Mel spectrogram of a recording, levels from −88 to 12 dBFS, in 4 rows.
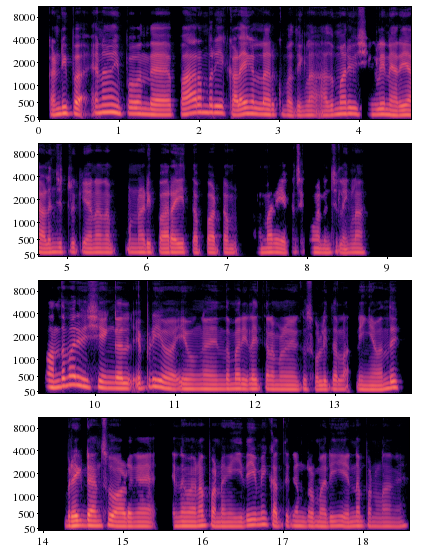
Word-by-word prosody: கண்டிப்பா. 170 +4 +3 0.2
ஏன்னா 205 +3 +3 0.2
இப்போ 175 0 -4
அந்த 155 -2 +2 0.4
பாரம்பரிய 200 +4 +3
கலைகள்லாம் 155 +1 +3
இருக்கும் 145 -1 -7
பாத்தீங்களா, 130 +2 -3
அதுமாரி 160 +6 0
விஷயங்களே, 150 0 -1
நிறைய 135 +2 +3
அழிஞ்சிட்டு 130 +2 -3
இருக்கு. 130 0 -7
ஏன்னானா 125 0 -2 0.2
முன்னாடி 125 0 -2
பறை, 120 +1 +2 0.2
தப்பாட்டம், 120 0 -4 0.3
அந்த 115 - -12
மாரி 125 -1 0
எக்கச்சக்கமா 130 0 -9
இருந்துச்சு 115 +4 -5
இல்லைங்களா, 120 +2 -3 0.7
அப்ப 190 - 0
அந்த 190 +5 +4
மாரி 255 -1 +5
விஷயங்கள் 160 -5 +3 0.2
எப்படி 200 +6 -2
இவன் 145 -5 +1
இவங்க 135 0 0 0.2
இந்த 135 +1 -1
மாரி 140 -1 +2
இளையதலமுறையினருக்கு 130 -2 -1
சொல்லி 120 +1 0
தரலாம்? 130 -1 -4
நீங்க 120 -1 0
வந்து 160 +7 +2 0.6
பிரேக் 145 +2 +6
டான்ஸும் 140 0 +4
ஆடுங்க. 130 0 +2 0.4
என்ன 130 +1 +1
வேணா 130 +2 +3
பண்ணுங்க. 125 -1 0
இதையுமே 160 +5 0
கத்துக்கன்ற 135 -1 -3
மாரி 125 +2 -1 0.2
என்ன 135 +1 -1
பண்ணலாங்க?. 125 -1 -6
135 Hz, 150 wpm, -23 LUFS, 125-155 Hz, 0.7 s, பிரேக்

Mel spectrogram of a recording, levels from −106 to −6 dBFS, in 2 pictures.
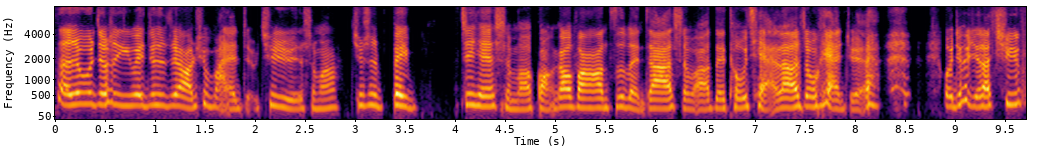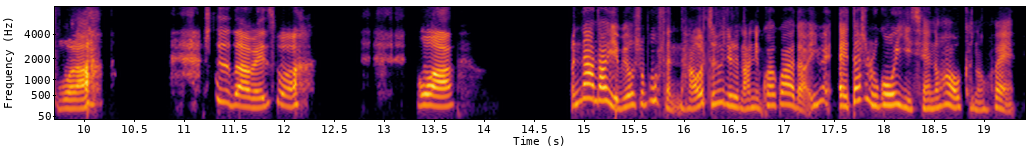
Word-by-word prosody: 他 - - +3
是 270 +2 +6
不 290 - -2
是 295 - 0
就 270 0 +4
是 285 -2 -3
因 250 0 -3
为 255 -1 +4
就 260 +2 -4
是 260 -1 -4
这 255 - -1
样 245 - +4
去 280 +4 -8
买 220 -6 -3 0.2
去 215 -7 -5
什 195 - -13
么， 195 +3 -6
就 260 - -6
是 260 0 -3
被 260 -3 +9 0.5
这 275 0 -1
些 240 -2 +4
什 210 -5 -8
么 180 +1 -2
广 - - -1
告 225 +1 +6
方 215 -2 +6
啊、 210 - +6
资 225 +3 -6
本 195 -6 -3
家 195 0 +6
什 200 -4 -8
么 175 -1 -2
得 195 0 -5
投 210 - -3
钱 230 - -1
了， 210 0 +7
这 240 - -2
种 230 - 0
感 185 -8 +4
觉。 175 -1 -6 0.8
我 240 - 0
就 245 - -3
会 380 - 0
觉 230 - -3
得 - - +6
他 - - +7
屈 275 +2 -1
服 195 -10 -14
了， 195 0 +5 1.3
是 330 -2 -4
的， 250 -4 +3
没 210 0 -4
错， 275 -7 -4 1.2
哇 250 -2 +5 1.2
那 425 -1 +3
倒 365 -1 +4
也 210 - -3
没 210 - -9
有 255 - -1
说 290 +1 -11
不 360 - -7
粉 370 - -11
他， - - -6
我 - - 0
只 280 - -10
是 315 - -8
会 - - -10
觉 255 - -4
得 230 - -5
哪 - - -7
里 210 - -9
怪 260 +6 -6
怪 275 0 -2
的。 - - -7
因 265 - -8
为 340 -3 -12
哎， 245 0 0
但 360 +8 -2
是 400 - -11
如 260 - -4
果 270 - +1
我 265 - +2
以 250 -8 -5
前 190 +2 -9
的 210 - -7
话 275 +3 -2
我 220 - -3
可 210 - -18
能 170 -2 -14
会。 170 - -7
235 Hz, 280 characters per minute, -23 LUFS, 205-270 Hz, 1.3 s, 被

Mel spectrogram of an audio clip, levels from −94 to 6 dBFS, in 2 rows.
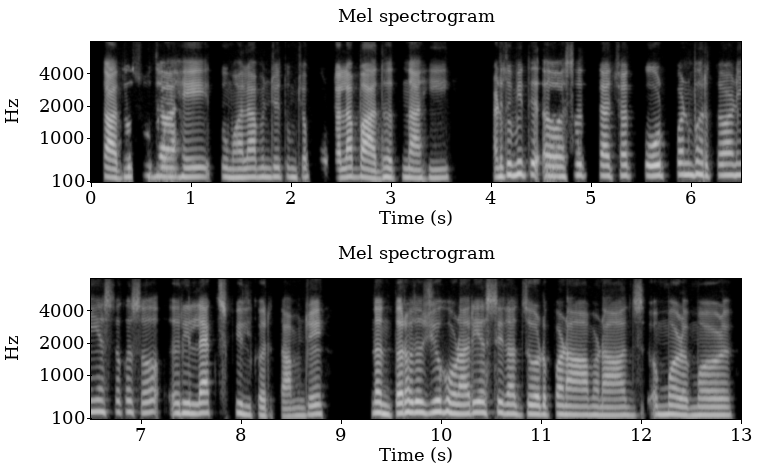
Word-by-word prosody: साधंसुधं 195 +3 +1
आहे, 195 0 +1
तुम्हाला 185 0 0
म्हणजे 190 +1 -3
तुमच्या 190 0 -6
पोटाला 195 -8 0
बाधत 180 +1 +3
नाही. 175 -1 -1 0.5
आणि 195 +1 +1
तुम्ही 235 +2 +3
ते 240 - +2
असं 205 +1 +1
त्याच्यात 220 0 -1
पोट 220 +1 +4
पण 240 -1 +1
भरतं 225 -3 -1
आणि 230 +1 +1
असं 235 0 -4
कसं 225 0 -3 0.3
रिलॅक्स 210 +1 +2
फील 200 -4 -1
करता, 155 -3 -4
म्हणजे 165 +5 -1 0.5
नंतरची 215 +2 +4
जी 215 - 0
होणारी 200 0 +3
असते 220 0 0
ना 195 -1 +1
जडपणा 185 -1 +2
म्हणा, 165 -1 -1
च 160 - -7 0.2
मळमळ 170 -2 +1
195 Hz, 150 wpm, -23 LUFS, 180-215 Hz, 0.5 s, पोट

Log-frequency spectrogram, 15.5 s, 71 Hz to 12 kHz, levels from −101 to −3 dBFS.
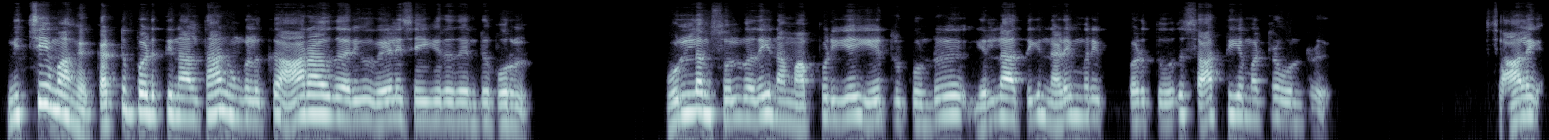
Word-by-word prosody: நிச்சயமாக 185 - +4 0.2
கட்டுப்படுத்தினால் 185 +2 +3
தான் 205 +3 +4
உங்களுக்கு 155 +1 -4 0.2
6வது 180 -1 +5
அறிவு 155 +1 0
வேலை 155 +2 +1
செய்கிறது 145 -1 -2
என்று 140 +1 -6
பொருள். 135 -1 0 1.5
உள்ளம் 190 +4 +4
சொல்வதை 160 +2 -1
நாம் 150 -2 -5
அப்படியே 155 +5 -4 0.2
ஏற்றுக்கொண்டு 145 -1 -7 0.4
எல்லாத்தையும் 160 +1 +1
நடைமுறைப்படுத்துவது 145 -1 -6
சாத்தியமற்ற 165 -2 -2 0.2
ஒன்று. 140 - -13 1.7
சாலை 170 +2 +1
160 Hz, 75 wpm, -22 LUFS, 145-180 Hz, 1.7 s, 6வது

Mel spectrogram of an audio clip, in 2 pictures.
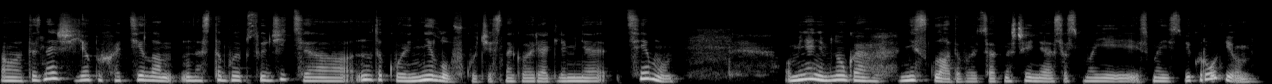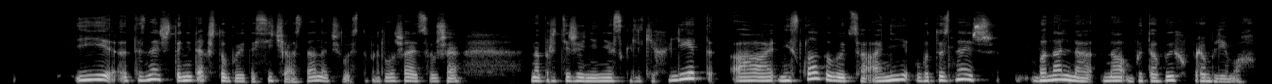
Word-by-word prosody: А 170 -2 0
ты 175 +5 -2
знаешь, 265 +5 +1
я 200 +3 0
бы 200 0 -6
хотела, 185 +1 -1
м, 175 +1 -1
с 170 - -4
тобой 195 0 0
обсудить, 195 +4 -4
а, 160 -2 -1
ну, 215 +2 +2
такую 170 -7 0
неловкую, 165 -9 +3
честно 145 +2 -6
говоря, 145 -1 -3
для 150 +2 -5
меня 155 +2 0 0.2
тему. 220 - +1 1.1
У 185 - -3
меня 220 +6 +6
немного 190 -6 +4 0.2
не 185 +3 +4
складываются 140 -8 -3
отношения 150 0 -2
со 140 -1 -6
моей 150 -2 -1
с - - -14
моей 155 -2 0
свекровью. 170 - -1 0.9
И, 215 +2 +4
э, 170 - -2
ты 175 +2 -5
знаешь, 225 +2 +2
это 170 - -1
не 180 +1 +4
так, 190 - -2
чтобы 150 -3 -1
это 130 -2 -6
сейчас, 130 -3 -5
да, 165 +5 -1
началось. 175 0 -4
Это 155 - -23
продолжается 160 -2 -3
уже 145 0 -2 0.7
на 165 -1 +2
протяжении 160 -1 -1
нескольких 155 0 -3
лет. 260 +7 +2
А, 175 0 +2
не 175 0 +3
складываются 185 - +1
они, 185 +8 +3
вот, 165 0 -4
ты 190 - +3
знаешь, 215 +2 +2 0.2
м, - - -21
банально 180 -2 +3
на 170 0 +1
бытовых 160 +4 -2
проблемах. 140 -5 -4
170 Hz, 145 wpm, -24 LUFS, 155-195 Hz, 1.1 s, меня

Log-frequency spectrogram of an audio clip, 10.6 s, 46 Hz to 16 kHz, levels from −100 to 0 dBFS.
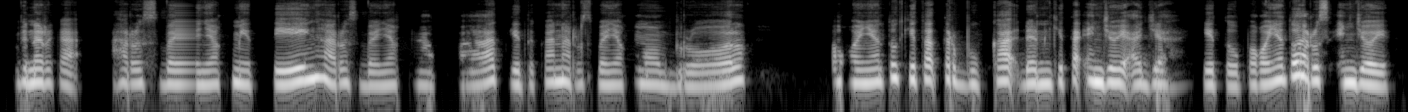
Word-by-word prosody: Benar 215 -1 +1
Kak. 190 -5 -8 0.3
Harus 210 0 -8
banyak 195 0 -5
meeting, 215 +6 +4
harus 215 0 -4
banyak 185 +1 -7
rapat, 190 +3 -7
gitu 195 -1 -6
kan, 225 +1 +2
harus 200 -3 -4
banyak 195 -1 -5
ngobrol. 190 +2 -2 0.7
Pokoknya 215 0 0
tuh 275 - +4
kita 250 -2 0
terbuka 235 0 -1
dan 210 -1 +2
kita 215 +2 -2
enjoy 220 -1 +7
aja, 200 +1 -3 0.3
gitu. 185 -2 -4
Pokoknya 200 +6 +1
tuh 310 - +9
harus 240 -5 +4 0.2
enjoy. 200 -5 +5
205 Hz, 150 wpm, -24 LUFS, 195-220 Hz, 0.7 s, tuh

